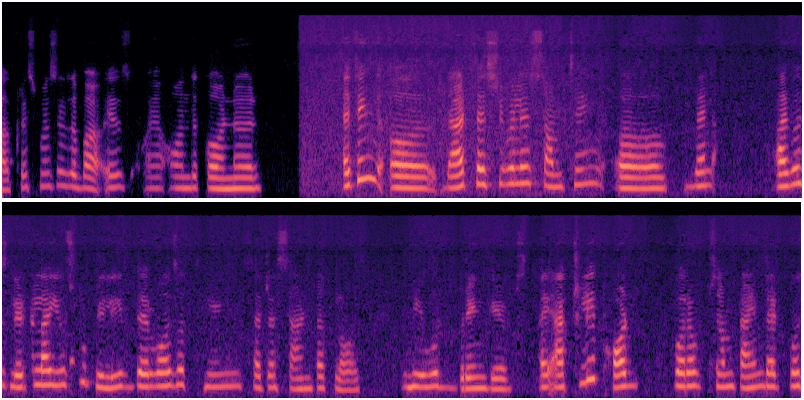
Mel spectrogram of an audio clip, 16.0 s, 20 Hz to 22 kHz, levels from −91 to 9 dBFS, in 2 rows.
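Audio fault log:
2.97–6.03 s, noise suppressor catching up: the room noise jumps by about 20 dB right around 3 s, and the suppressor's noise estimate trails behind it, so the noise comes through fairly raw at first and then sinks by about 9 dB over roughly 3 seconds as the estimate adapts, settling about 25 dB under the speech.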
